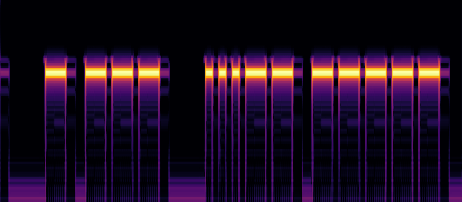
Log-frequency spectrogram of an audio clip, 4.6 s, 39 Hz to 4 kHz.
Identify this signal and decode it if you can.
Morse code, heard as a keyed tone, about 18 wpm, 750 Hz. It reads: TO 30
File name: Archive / 18 WPM / 18WPM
